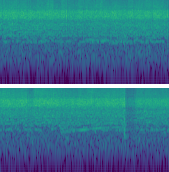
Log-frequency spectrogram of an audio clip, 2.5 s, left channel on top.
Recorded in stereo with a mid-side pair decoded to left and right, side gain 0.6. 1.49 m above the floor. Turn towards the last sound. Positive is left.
No sound to turn to.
